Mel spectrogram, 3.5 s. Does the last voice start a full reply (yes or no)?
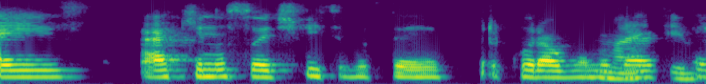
yes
